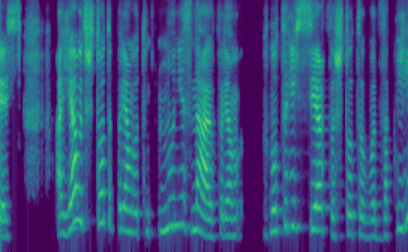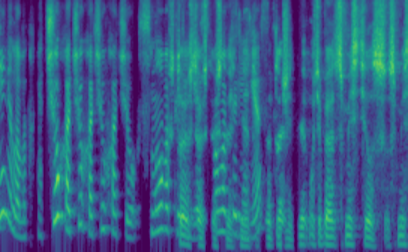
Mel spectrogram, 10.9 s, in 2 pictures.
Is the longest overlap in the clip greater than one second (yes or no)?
yes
